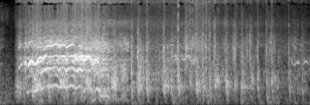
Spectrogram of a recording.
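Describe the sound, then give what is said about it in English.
A horse lets out a loud, wavering whinny, then hooves take over in a quick, steady clip-clop rhythm as a rider sets off on it. “Get on my horse. Hya!”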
